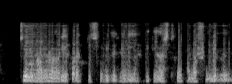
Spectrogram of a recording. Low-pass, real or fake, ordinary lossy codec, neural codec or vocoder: 7.2 kHz; fake; Opus, 64 kbps; vocoder, 22.05 kHz, 80 mel bands, HiFi-GAN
